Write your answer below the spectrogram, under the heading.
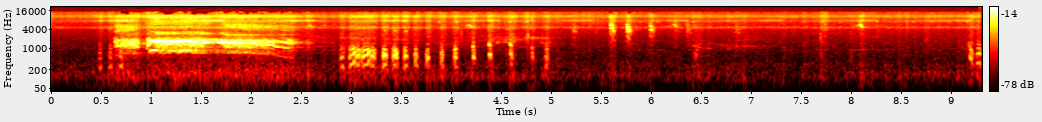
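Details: Decoy rooster gives a hoarse, sustained crow lasting nearly two seconds. A rapid series of short, sharp clucking notes follows, then fainter scattered clicks against a steady low rumble.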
